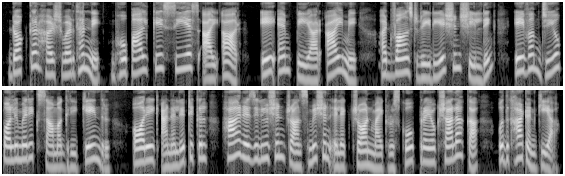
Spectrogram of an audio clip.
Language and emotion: Hindi, neutral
